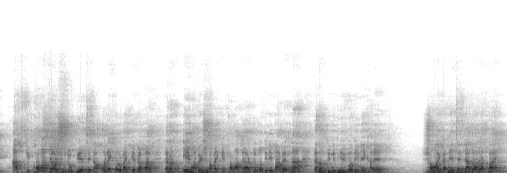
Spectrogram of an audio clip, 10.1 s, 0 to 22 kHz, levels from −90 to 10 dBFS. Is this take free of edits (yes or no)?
yes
